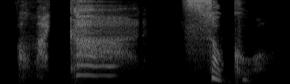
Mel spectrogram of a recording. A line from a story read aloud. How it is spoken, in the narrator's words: she whispered back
